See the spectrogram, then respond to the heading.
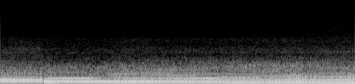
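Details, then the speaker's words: Toyota Supra on an AIM Infinity ECU, cold start after the fuel pump primes, with good air-fuel ratios right away: it settles into a smooth, steady idle with an even low rumble and no knocks or misses; normal idle. "Woo. She sounds healthy, boy. Good cold start every time."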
